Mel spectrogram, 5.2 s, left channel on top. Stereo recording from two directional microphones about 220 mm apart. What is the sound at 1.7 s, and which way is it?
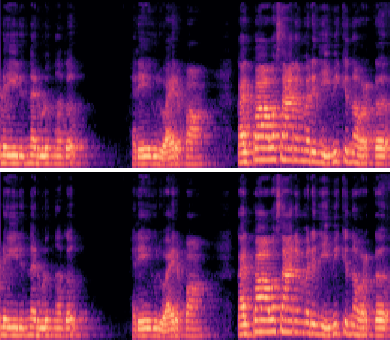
A woman's voice, 30° right (ahead or behind).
